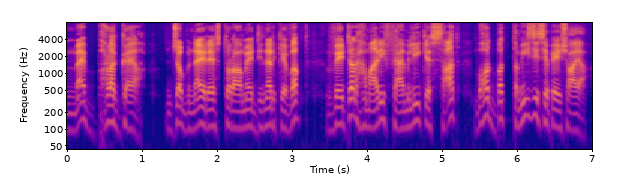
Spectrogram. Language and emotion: Urdu, angry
